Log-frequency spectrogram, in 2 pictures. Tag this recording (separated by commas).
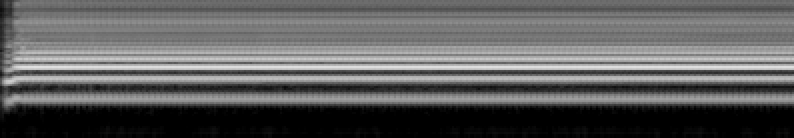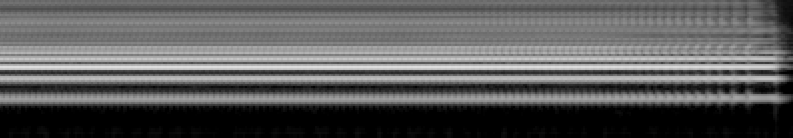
Music, Musical instrument, Wind instrument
